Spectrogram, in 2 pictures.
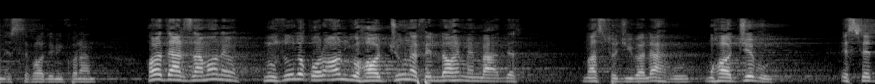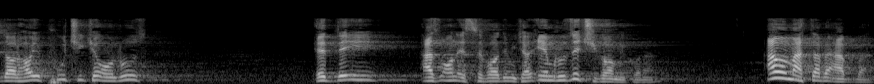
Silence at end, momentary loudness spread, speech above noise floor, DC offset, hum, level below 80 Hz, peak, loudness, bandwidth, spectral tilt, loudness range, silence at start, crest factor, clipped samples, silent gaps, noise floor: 0 s; 15 LU; 36 dB; under 0.1%; none; -54 dBFS; -2 dBFS; -23 LUFS; 9.2 kHz; -3.5 dB/octave; 6 LU; 0 s; 22 dB; under 0.1%; none; -60 dBFS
